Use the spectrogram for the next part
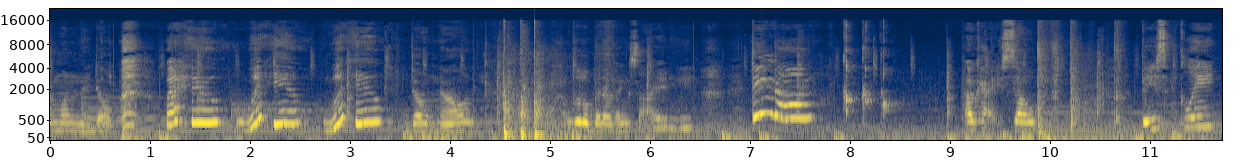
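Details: Young woman diagnosed with Tourette syndrome at the Mayo Clinic at age 18, now 19; clip from a compilation tracing her tic progression, with repeated involuntary phrases and obscene words; Tourette syndrome vocal tics.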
